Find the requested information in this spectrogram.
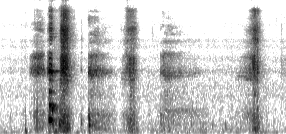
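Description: Wet, congested sniffs with a couple of short sneezes between them. Nasal congestion and sneezing, as with a common cold.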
